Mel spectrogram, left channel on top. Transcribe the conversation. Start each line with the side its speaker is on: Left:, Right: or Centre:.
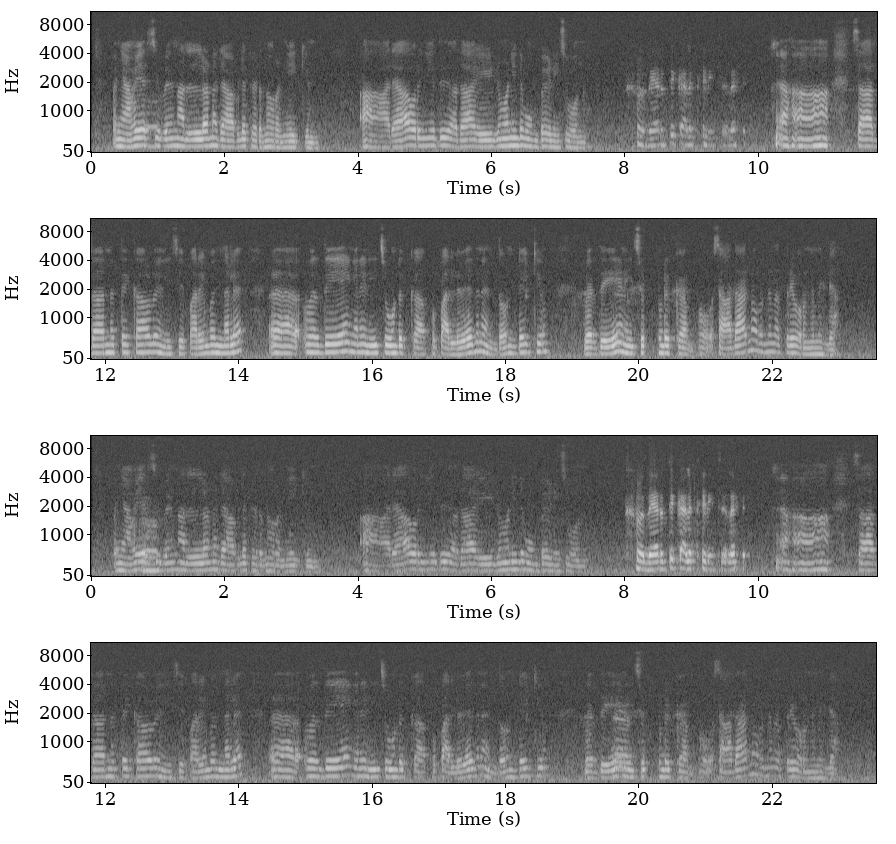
Left: അപ്പൊ ഞാൻ വിചാര്ച്ചു
Right: ആഹ്
Left: ഇവന് നല്ലോണം രാവിലെ കെടന്ന് ഒറങ്ങേയ്ക്കുന്ന് ആരാ ഒറങ്ങിയത് അതാ ഏഴുമണിന്റെ മുമ്പേ എണീച്ച് പോന്ന്.
Right: ഒ നേരത്തെ കാലത്ത് എണീച്ചല്ലേ.
Left: അ ഹാ സാധാരണത്തെക്കാളും എണീച്ച് പറയുമ്പോ ഇന്നലെ ഏ വെർതേ ഇങ്ങനെ എണീച്ച് കൊണ്ട്ക്ക അപ്പൊ പല്ലുവേധനൺ അതുകൊണ്ടര്ക്കും വെർതേ
Right: ആഹ്
Left: എണീച്ച് ക്കൊണ്ട് ക്ക ഒ സാധാരണ ഒറങ്ങുന്ന അത്രയും ഒറങ്ങുന്നില്ല.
